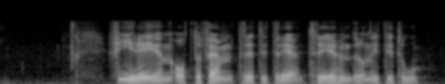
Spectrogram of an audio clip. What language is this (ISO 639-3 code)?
nor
